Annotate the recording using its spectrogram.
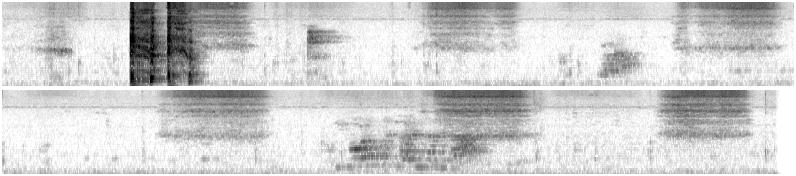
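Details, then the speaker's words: Cough from a female who had been coughing all the previous night and is now finally sleeping and snoring: one short, forceful cough burst, then a quiet room with faint small noises. "She has she has been coughing all night yesterday, so she's finally like sleeping."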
